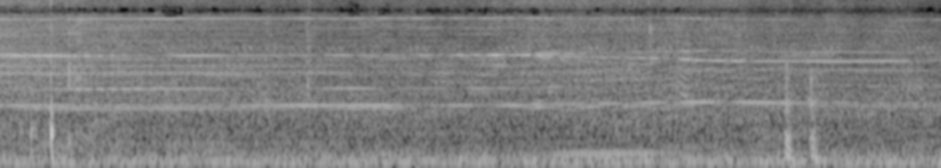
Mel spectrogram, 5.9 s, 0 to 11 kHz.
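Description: An E-flite 850mm Pitts S-1S RC model plane flies overhead with a faint, steady electric motor whine that rises slightly as the throttle is advanced, heard from a distance over outdoor background noise.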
